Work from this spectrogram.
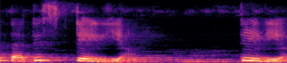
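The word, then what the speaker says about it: Pteria: और एक स्पीसीज है that is टेरिया, टेरिया P silent रहेगा यहाँ पे, टेरिया।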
